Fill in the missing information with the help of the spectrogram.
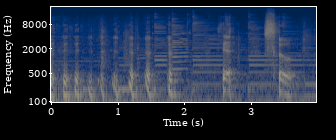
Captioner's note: laughters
